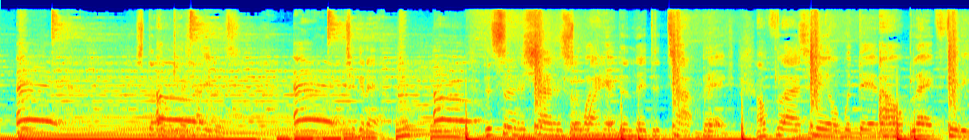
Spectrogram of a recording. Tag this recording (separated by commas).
Exciting music, Music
